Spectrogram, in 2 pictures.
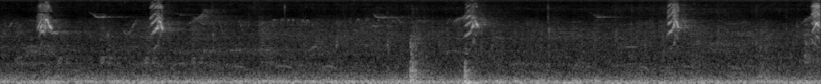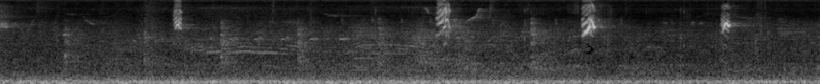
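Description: A bird chirping: about nine short, high chirps, spaced a second or two apart, over a steady low rumble.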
